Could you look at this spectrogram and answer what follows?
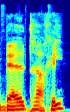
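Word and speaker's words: Beltracchi: C'est Wolfgang Beltraki. Alors, je le prononce mal parce qu'en réalité, ça se dit comme ça. – Wolfgang Beltraki.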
